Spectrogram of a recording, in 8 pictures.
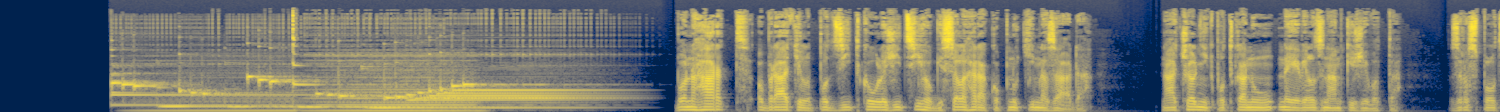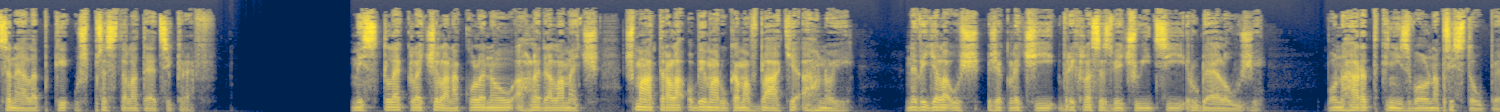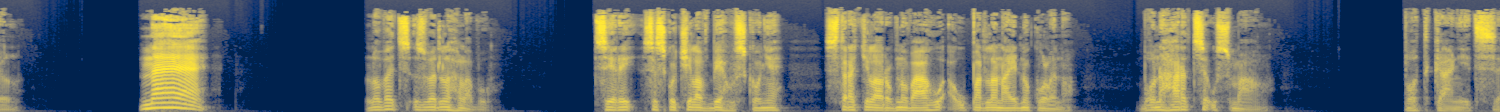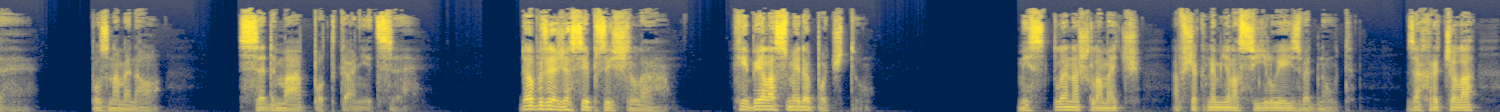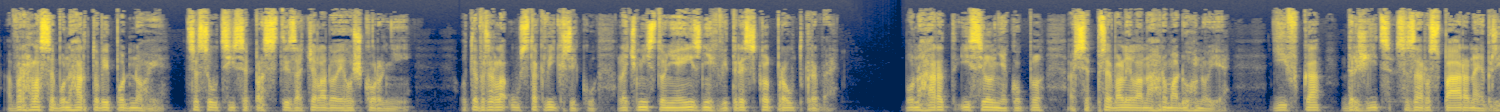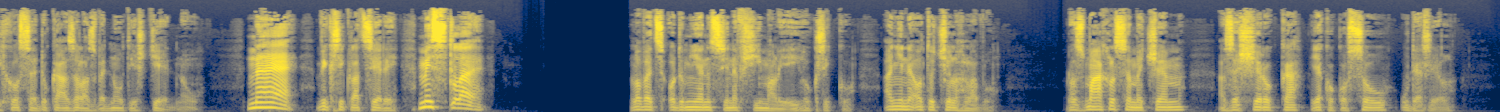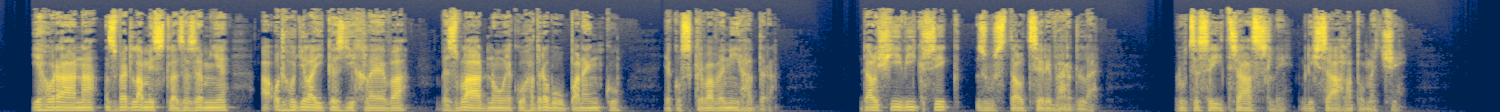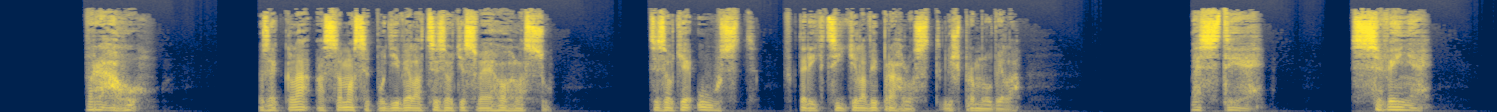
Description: Věž vlaštovky audiokniha
Ukázka z knihy
• InterpretMartin Finger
